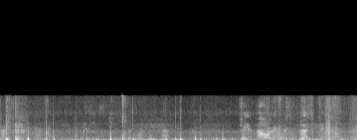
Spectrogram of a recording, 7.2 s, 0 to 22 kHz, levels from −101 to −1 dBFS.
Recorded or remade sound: recorded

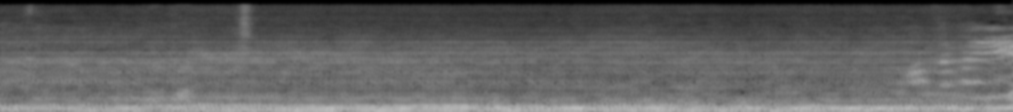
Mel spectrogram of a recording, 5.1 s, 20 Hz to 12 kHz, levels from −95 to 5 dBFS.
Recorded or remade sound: remade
